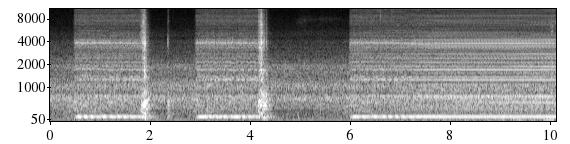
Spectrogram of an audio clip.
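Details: Creality K1 3D printer: a rough, gritty whirr cuts in and out over a steady hum from a worn fan bearing in the base; the noise goes away as the bearings warm up, and a replacement fan has been ordered.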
